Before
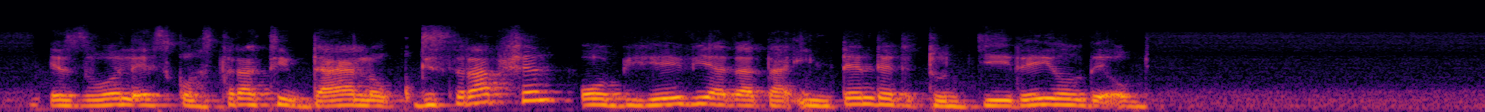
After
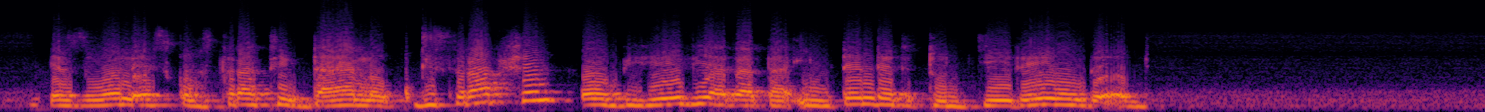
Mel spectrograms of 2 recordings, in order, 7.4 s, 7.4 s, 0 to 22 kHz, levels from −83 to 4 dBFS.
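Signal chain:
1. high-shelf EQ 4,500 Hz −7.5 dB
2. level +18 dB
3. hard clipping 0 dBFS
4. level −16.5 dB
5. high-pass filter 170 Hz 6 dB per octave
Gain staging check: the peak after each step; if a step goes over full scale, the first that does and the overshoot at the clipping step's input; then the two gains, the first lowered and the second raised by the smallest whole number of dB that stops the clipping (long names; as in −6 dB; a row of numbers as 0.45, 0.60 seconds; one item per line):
−9.0, +9.0, 0.0, −16.5, −12.5 dBFS
step 2, 9.0 dB
step 2 +9 dB, step 4 −7.5 dB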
